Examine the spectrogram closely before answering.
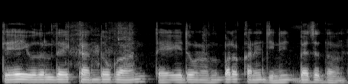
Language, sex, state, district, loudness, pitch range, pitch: Chakma, male, Tripura, Dhalai, -17 LUFS, 105-115 Hz, 110 Hz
